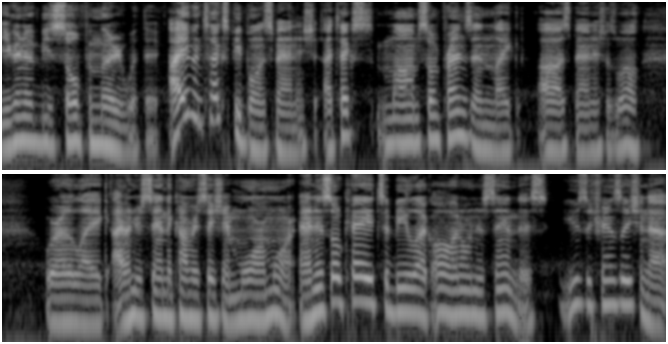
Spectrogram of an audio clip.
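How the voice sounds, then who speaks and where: With a New York accent, this man talks at a fairly quick pace in a somewhat breathy, medium-pitched voice with ordinary pitch variation, on a very clean recording with a silent background. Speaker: language learning vlogger. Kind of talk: casual advice vlog. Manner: fast; casual, many fillers.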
